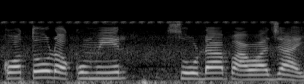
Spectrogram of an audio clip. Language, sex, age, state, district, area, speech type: Bengali, female, 30-45, West Bengal, Kolkata, urban, read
